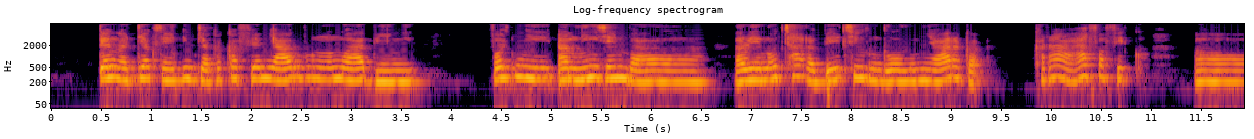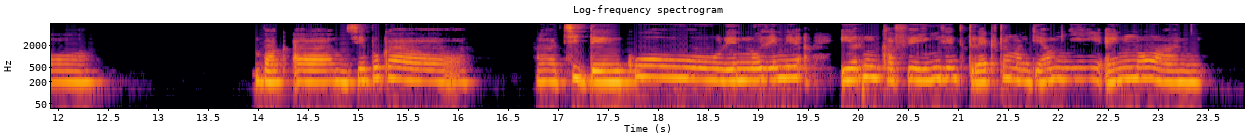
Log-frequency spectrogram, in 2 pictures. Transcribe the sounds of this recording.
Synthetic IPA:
t̪eŋat̪iakuzennimpiakakafemiaɾunonuabiɲi | foliniaminiizenimba | reanot͡saɾəbet͡siɾuɳɖ͡ʐoumiaɾakə | kʰaɾaafafeku̥ | mbaɡamizebokə | t͡sid̪eŋiku | reninozene | eɾinikafeinizenid̪iɾɛki̥ʈ͡ʂəmand̪eaminiajninoani

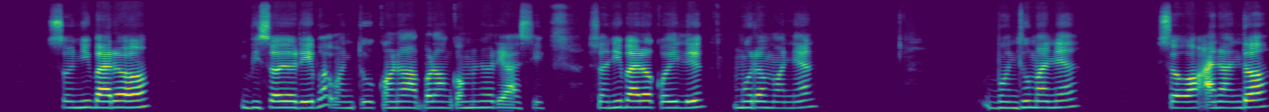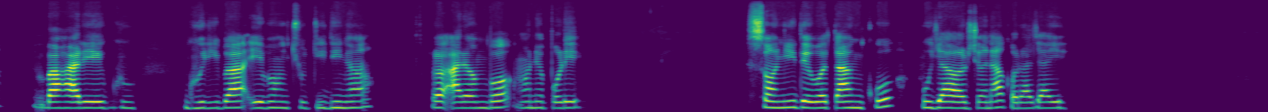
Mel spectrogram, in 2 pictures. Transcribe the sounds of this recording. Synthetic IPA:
sɔnibaɾɔ | bisɔjɔɾebʱɔbɔnt̪ukɔɽ̃ɔapɔɽ̃ɔɔŋkɔmɔnɔɾeasi | sɔnibaɾɔkɔɦile | moɾɔmɔne | bɔnd̪ʱumane | sɔa̰nɔnd̪ʱɔ | baɦaɾe | ɡʱuɾibaʔebɔŋt͡ʃʰuʈid̪inɔ | ɾɔʔaɾɔmbʱɔmɔnepɔɽe | sɔnid̪ebɔt̪aŋkupud͡ʒaɔɾt͡ʃɔnakɔɾad͡ʒae

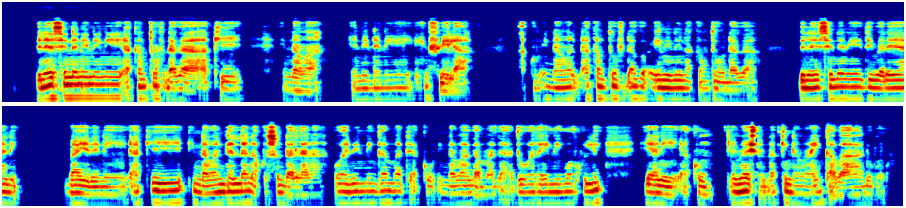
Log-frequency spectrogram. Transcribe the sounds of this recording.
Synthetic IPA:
bɪneːsɪnːɛnɪnɪnɐ̰kːɐmt̪uːfᶑɐɡɐʔaɐ̰kʰːɪ | ɪnːɐmaː | hɪnːɪnːɛnhɪnfiːlaː | ɐkːʊmɪnːɐmɐnɐ̰kːɐmt̪uːfᶑɐɡɔɪnːɪnːɪnɐkːɐmt̪uːfᶑɐɡɐ | bɪneːsɪnːɛnɪd̪ɪbɛᶑɛjaːnɪ | maːjɛdɛniɐkʰːɪːnːɐmand̪ɐlːɐnɐkːʊsʊnd̪ɐlːɐnaːwɔɪnɪnːɪŋɡɐmːɐt̪ːɛɐkːʊmɪ̰nːɐmaːɡɐmːɐt̪a̰d̪ʊwɐt̪ɐɪnːɪŋwɐŋkʰʊlːɪhjɐniɐ̰kːʊm | nɛmɔʃɐnʔɐkːɪnːɐmaːhɪŋkʼɐ̰baːᶑʊɡɔ

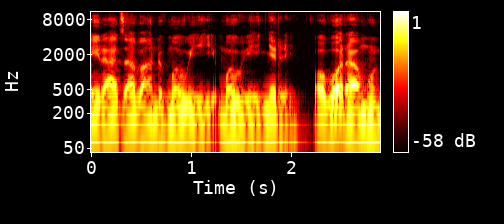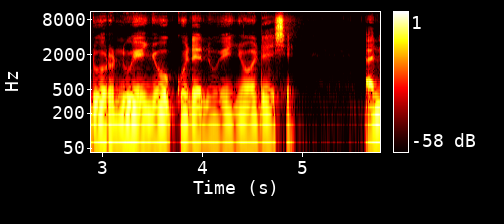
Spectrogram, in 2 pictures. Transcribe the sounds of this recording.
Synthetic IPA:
iɾat͡saːβaːndumwawiːɲiɾioβoɾaomuːnduoɾiniweɲokuleniweɲoleʃe | an

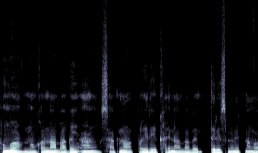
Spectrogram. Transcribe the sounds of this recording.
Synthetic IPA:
pʰuŋɡɔnɔŋkʰɔɾnabaɡɯjaŋsa̰k̚nɔtɔjɾikʰa̰jnabaɡɯjteɾisminit̚maŋɔ̰

